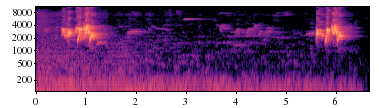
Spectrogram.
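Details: Red-whiskered bulbul from Vietnam, aroused by a chick recording, sings fast-linked phrases: two loud rich warbled bursts about five seconds apart separated by faint scattered notes.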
